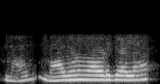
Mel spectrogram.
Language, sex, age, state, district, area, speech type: Telugu, male, 60+, Andhra Pradesh, Konaseema, rural, conversation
